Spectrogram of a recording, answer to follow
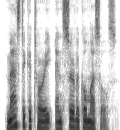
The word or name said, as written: masticatory and cervical muscles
